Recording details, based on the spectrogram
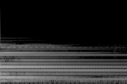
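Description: A guitar's low E string rings alone after being tuned, one sustained plucked note with rich harmonics, close and slowly decaying.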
